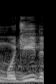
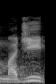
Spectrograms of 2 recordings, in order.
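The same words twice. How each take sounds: First: The first vowel is a 'u' sound. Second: The first vowel is an 'a' sound. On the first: The speaker calls it wrong. "یہ انک حمید مجید نہیں ہے" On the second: The speaker calls it right. "بلکہ انک حمید مجید ہے، میم کے اوپر زبر ہے"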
